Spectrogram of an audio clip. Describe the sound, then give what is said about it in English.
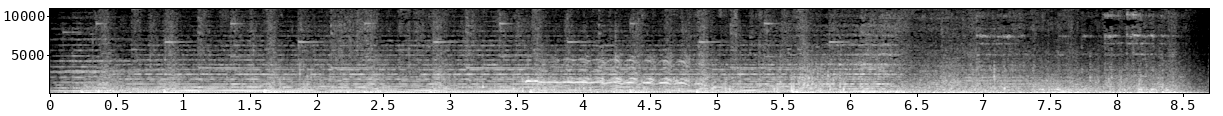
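Horses riding beside a stagecoach, with dense clip-clopping hooves and neighing that stay loud and continuous throughout. “Floyd rides ahead of the stagecoach, the other rangers ride behind.”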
